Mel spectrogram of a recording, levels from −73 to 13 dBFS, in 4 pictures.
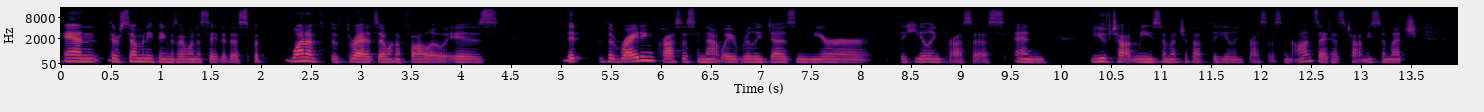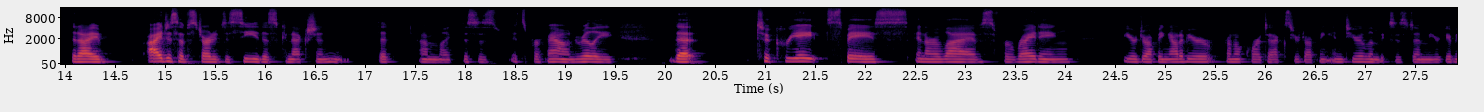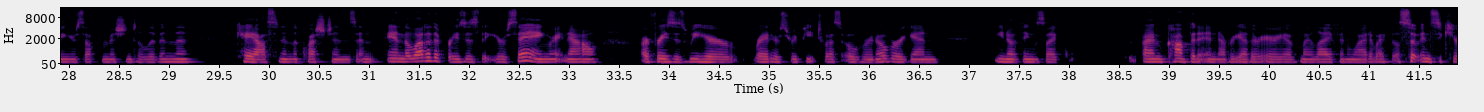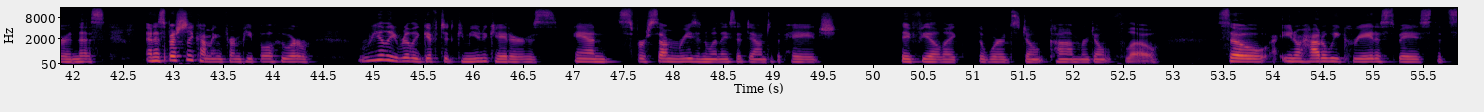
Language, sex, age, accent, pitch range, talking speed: English, female, 30-49, American, 165-185 Hz, 205 wpm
